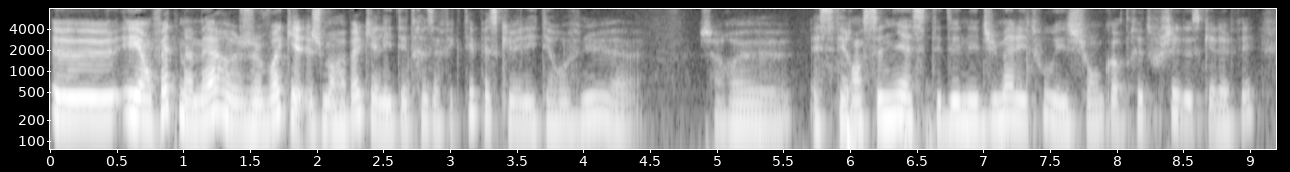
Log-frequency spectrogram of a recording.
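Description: A woman speaks very fast at medium pitch with ordinary pitch variation. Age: 20s. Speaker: podcast host. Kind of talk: casual chat. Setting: basement.

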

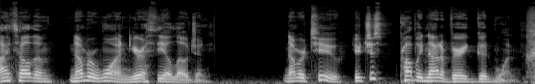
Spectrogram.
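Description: The voice moves at a fairly quick pace with vocal fry and ordinary pitch variation. The recording is very clean, with a silent background. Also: man, fairly high pitch for a man. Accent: Canadian. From Canada. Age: 30s. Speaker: preacher and songwriter. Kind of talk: interview. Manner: animated.

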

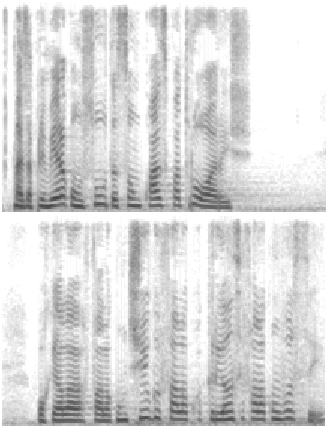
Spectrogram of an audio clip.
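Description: A woman's high-pitched voice comes through in a very clean recording with a silent background. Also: fairly even intonation, moderate pace, dry, close sound with no echo. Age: 40s. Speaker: missionary. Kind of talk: testimony.

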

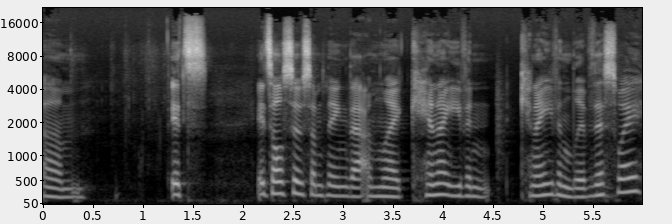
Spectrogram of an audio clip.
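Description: At a moderate pace, a woman talks in a plain, everyday voice with medium pitch and ordinary pitch variation. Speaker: podcast co-host. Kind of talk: casual chat.

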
